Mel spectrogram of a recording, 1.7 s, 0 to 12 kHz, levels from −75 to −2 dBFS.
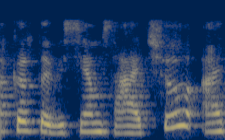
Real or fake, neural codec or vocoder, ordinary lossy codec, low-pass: real; none; MP3, 48 kbps; 7.2 kHz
